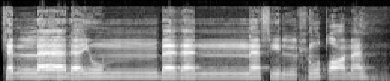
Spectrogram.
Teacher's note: La yum, not la yun with a noon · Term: iqlab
